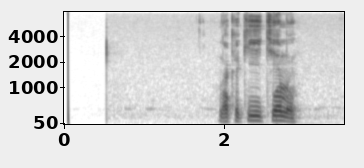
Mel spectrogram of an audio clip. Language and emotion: Russian, neutral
